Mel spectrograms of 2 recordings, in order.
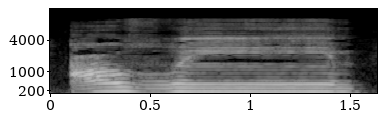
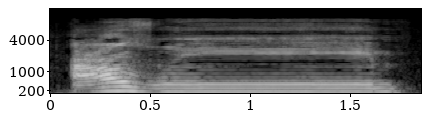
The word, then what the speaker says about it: عظیم: عظیم عظیم پڑھیں گے تو معنی بدل جائے گا، تو لہٰذا پڑھنا چاہیے عظیم.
